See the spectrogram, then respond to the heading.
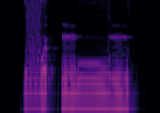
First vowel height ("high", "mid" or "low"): mid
